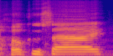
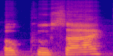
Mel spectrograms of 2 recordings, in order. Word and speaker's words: Hokusai: So Hokusai, I believe is how you pronounce it, Hokusai, Japanese artist, and I believe the 1700 time frame, and apparently did hundreds of works.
